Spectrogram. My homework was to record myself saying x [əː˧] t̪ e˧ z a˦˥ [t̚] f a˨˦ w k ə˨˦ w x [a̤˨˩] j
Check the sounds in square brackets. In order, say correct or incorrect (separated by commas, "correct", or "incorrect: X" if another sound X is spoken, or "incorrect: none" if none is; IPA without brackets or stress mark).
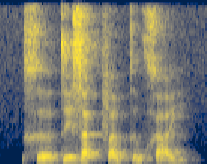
correct, incorrect: k̚, incorrect: a˧˩˨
